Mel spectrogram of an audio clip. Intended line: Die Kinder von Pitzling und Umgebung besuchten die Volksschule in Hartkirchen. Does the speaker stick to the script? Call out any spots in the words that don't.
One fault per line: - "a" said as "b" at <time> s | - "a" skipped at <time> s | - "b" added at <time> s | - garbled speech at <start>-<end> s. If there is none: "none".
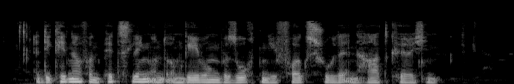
none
